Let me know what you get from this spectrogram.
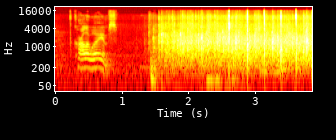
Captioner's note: applause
